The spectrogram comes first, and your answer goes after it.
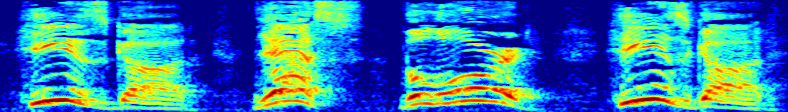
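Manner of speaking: high, loud acclaim; crying out. Acted. The people on their faces, crying out loud and high. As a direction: shout it in awe. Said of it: "cried out".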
